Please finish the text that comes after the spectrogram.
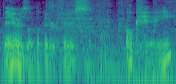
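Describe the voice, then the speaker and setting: A woman streaming a game, giving casual, musing live commentary with halting reactions. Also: rumbling low, huge pitch swings, a little hiss or hum.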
